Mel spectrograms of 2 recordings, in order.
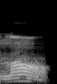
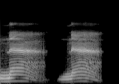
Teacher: huruf nun tipis nabudu jangan no tapi na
